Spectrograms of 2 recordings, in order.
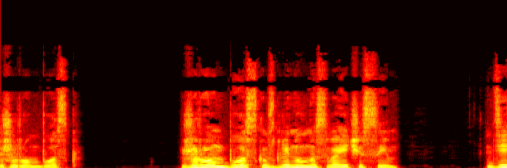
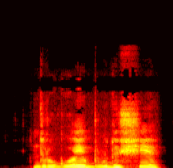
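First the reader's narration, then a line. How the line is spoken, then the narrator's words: Uncertain question. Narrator (Russian): неуверенно переспросил голос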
